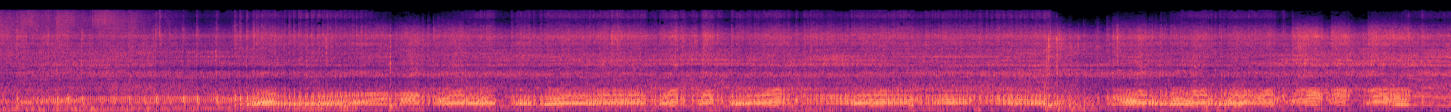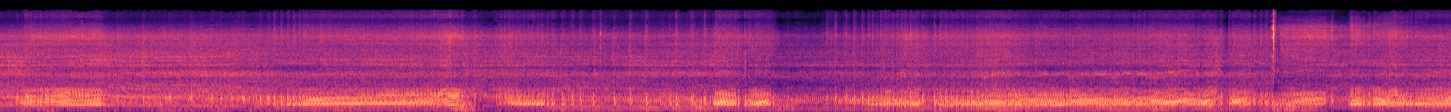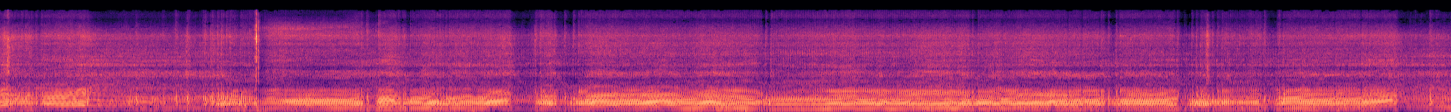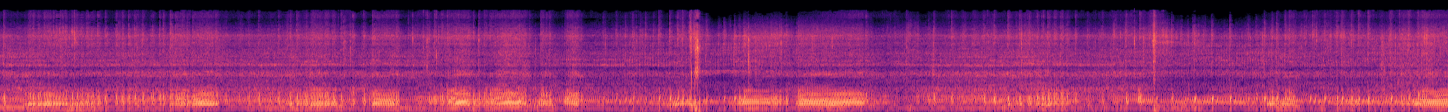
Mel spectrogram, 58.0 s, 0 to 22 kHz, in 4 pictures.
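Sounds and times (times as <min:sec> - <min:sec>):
two-stroke engine revving: 0:00.0 - 0:58.0.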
